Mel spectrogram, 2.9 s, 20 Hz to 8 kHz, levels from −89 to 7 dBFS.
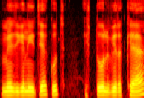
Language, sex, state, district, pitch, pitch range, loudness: Hindi, male, Uttar Pradesh, Saharanpur, 120 Hz, 115-125 Hz, -18 LUFS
